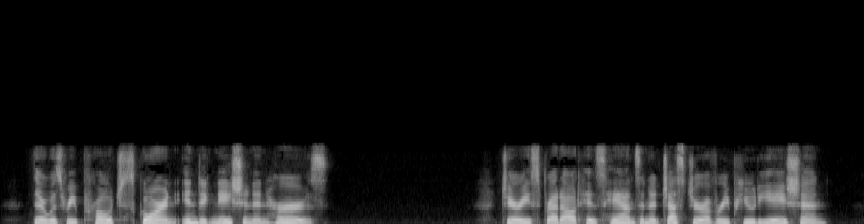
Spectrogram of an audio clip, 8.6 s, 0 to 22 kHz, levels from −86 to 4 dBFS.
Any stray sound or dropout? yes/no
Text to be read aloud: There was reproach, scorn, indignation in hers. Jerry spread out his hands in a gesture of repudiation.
no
